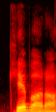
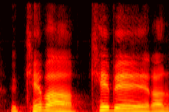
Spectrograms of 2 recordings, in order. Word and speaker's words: 게바: 이 게바라는 말은 히브리어예요. 히브리어. 그러니까 구약에 쓰는 유대식 발음이고, 페트로스, 베드로라는 말은 헬라식 이름이에요. 페트로스, 베드로, 반석. 케베라는 말이 원래는 바위란 뜻이거든요. 바위란 뜻인데 이게 헬라어로 바꾸면 베드로가 되는 거예요. 페트라스가 베드로가 되는 거예요. 그래서 게바는 유대식 이름, 베드로는 헬라식 이름 이렇게 표현하면 되겠죠.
